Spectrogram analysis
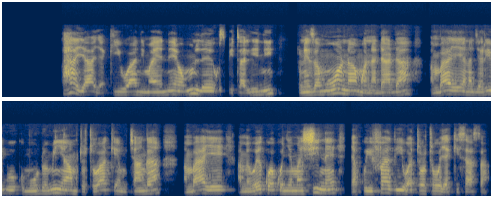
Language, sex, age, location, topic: Swahili, male, 50+, Kisumu, health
